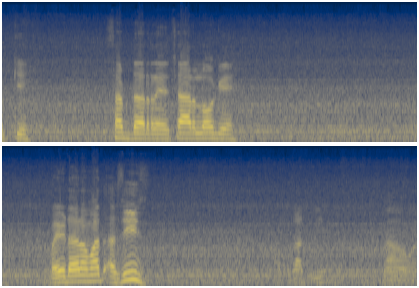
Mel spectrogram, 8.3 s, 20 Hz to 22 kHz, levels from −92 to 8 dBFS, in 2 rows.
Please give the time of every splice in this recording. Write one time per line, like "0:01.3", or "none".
none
